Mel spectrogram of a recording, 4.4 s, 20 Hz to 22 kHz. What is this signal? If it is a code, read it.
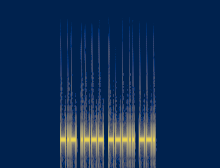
Morse code, heard as a keyed tone, about 36 wpm, 700 Hz. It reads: KJ8G
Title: USA Call Signs - 4 Characters - 35wpm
